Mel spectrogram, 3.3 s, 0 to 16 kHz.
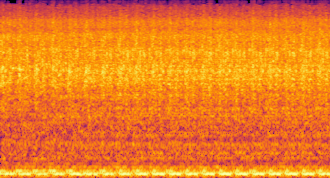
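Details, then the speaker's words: LQ4 6.0 V8 in GMC, first start after Texas Speed ported 317 heads and 224/228 .600 lift 112 LSA cam install, untuned, stock intake, 40 psi oil pressure, check engine light: deep even idle, steady lope, no ticking or knock; surprisingly smooth normal idle. "actually pretty smooth. Kind of surprised it's idling that smooth."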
